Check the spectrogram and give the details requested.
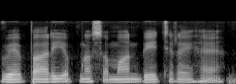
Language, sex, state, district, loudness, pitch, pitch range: Hindi, male, Manipur, Imphal West, -18 LUFS, 115 Hz, 110-120 Hz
